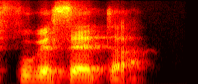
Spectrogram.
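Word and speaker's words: fugazzeta: I want Axel to tell us about Argentinian pizza, specifically a monstrosity that is known as fugaceta. Did I pronounce it correctly, Axel? – Yes, you did.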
